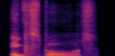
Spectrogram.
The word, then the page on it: export: British English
